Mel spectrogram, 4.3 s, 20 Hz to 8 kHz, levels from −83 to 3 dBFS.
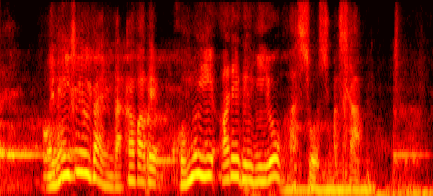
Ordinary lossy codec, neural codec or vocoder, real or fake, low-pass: none; codec, 16 kHz, 2 kbps, FreqCodec, smaller model; fake; none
